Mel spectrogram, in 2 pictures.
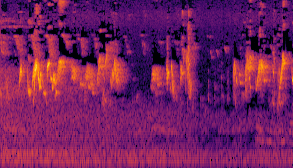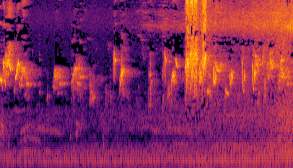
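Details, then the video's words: Red-whiskered bulbul rik calls answering a resident territorial bird: short whistled and chirped phrases repeated every second or two, with pauses, then a harsh burst near the end. A constant low drone sits beneath. "นกกรงหัวจุกร้องริกตอบโต้กันมันๆ โดนนกเจ้าถิ่นรับน้องจัดหนัก"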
